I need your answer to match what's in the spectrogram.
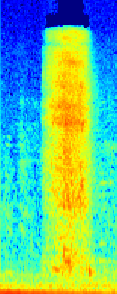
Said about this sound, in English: Can you confirm for us now that the big guy is indeed your father, Joe Biden? Sniff for yes. Man, this family loves sniffing.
